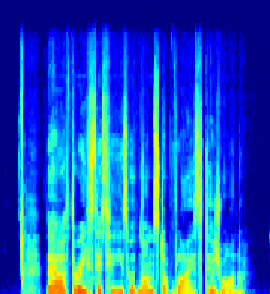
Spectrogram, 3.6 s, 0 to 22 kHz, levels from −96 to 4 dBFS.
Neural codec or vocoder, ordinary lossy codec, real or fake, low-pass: none; none; real; 19.8 kHz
